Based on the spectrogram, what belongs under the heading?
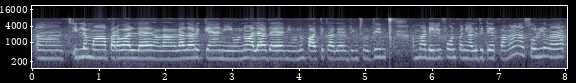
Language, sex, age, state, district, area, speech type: Tamil, female, 18-30, Tamil Nadu, Tiruvannamalai, urban, spontaneous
